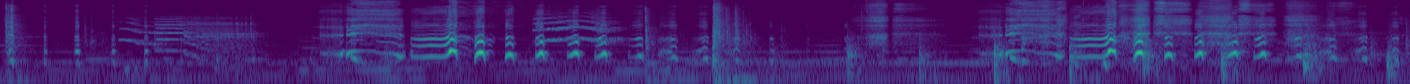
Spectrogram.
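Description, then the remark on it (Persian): Several voices cry and wail together in sobbing bursts with rising and falling moans, breaking into two main waves of weeping separated by a brief quieter gasp. “چرا گریه میکنید میشه به منم بگی”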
